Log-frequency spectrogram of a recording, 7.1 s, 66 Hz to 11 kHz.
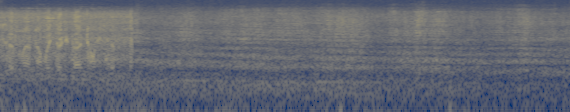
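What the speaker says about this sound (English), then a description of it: "we're about to see the daily, I think it's daily, American Airlines flight from Anchorage. It's an Airbus A321." An American Airlines Airbus A321 airliner passes with a steady, distant engine roar and broadband rumble at an airport, while a voice is faintly heard.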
